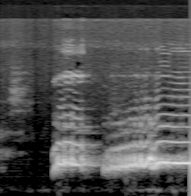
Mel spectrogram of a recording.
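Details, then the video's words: Barbary dove, a lively calling bird recorded as training audio to coax quiet doves into calling: a short clipped note followed by a rolling, vibrating coo that smooths into a steady low hum. "Masteran burung puter gacor, mengatasi burung puter malas bunyi"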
